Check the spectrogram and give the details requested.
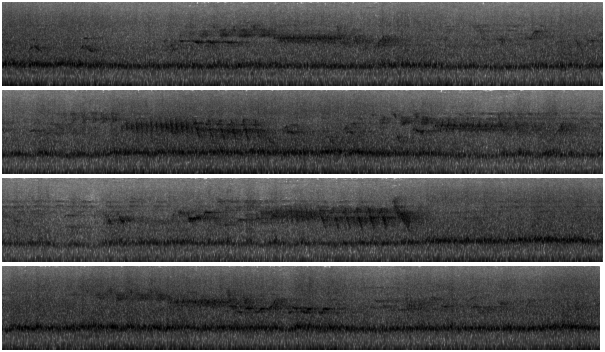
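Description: Woodland birds calling in short clusters of high chirps every few seconds, over a steady hum and a low wind rumble.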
